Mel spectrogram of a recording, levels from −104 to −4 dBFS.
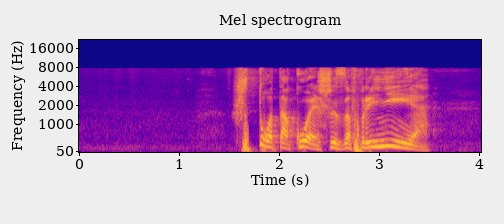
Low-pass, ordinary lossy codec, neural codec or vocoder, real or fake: none; none; none; real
